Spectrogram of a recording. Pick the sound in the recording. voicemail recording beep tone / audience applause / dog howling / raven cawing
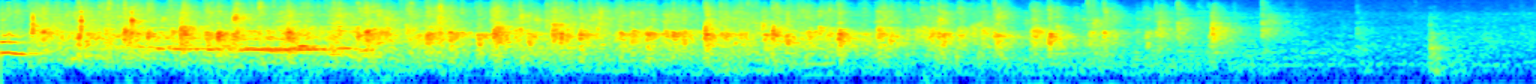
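audience applause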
